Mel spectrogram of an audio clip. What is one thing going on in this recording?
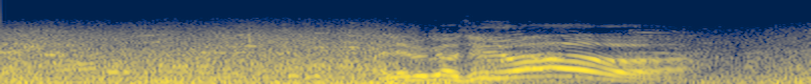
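Small waves splash on the shore.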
